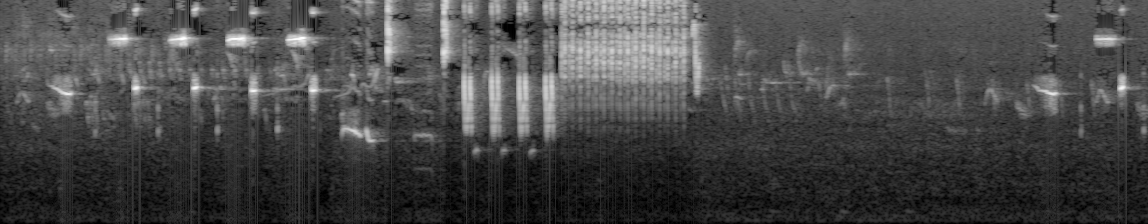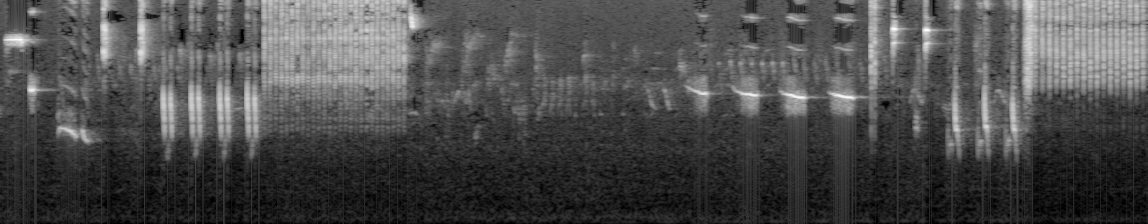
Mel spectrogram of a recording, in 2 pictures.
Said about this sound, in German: Schauen wir uns noch einmal die Nachtigall jetzt in live an, wenn die singt.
